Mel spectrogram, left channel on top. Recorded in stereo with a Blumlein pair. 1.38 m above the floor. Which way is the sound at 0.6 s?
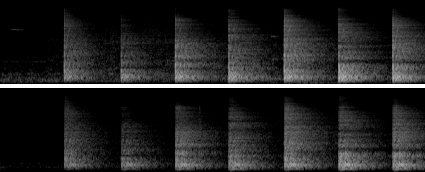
40° left.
